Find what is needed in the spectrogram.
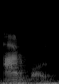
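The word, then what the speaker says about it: árbol: elle an l so its natural accent should be on the last syllable but it's not it's pronounced arbol not and so as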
